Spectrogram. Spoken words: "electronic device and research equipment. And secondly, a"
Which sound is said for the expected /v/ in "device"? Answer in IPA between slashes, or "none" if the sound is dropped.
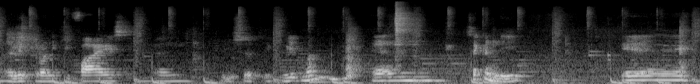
/p/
